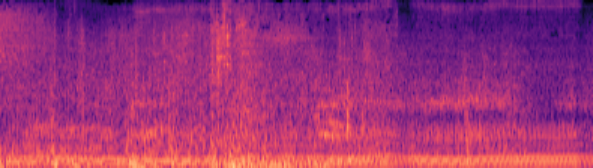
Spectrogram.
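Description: A car engine hums steadily and shifts in pitch.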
